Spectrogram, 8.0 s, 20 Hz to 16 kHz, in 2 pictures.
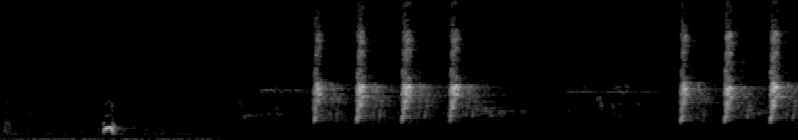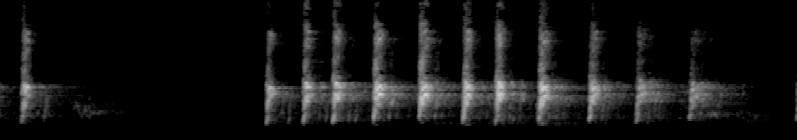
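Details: Young common blackbirds in a garden on the Veluwe, Netherlands, 30 April 2014: three bursts of sharp, high, scratchy calls, the last a fast run of about a dozen, separated by short silences.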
